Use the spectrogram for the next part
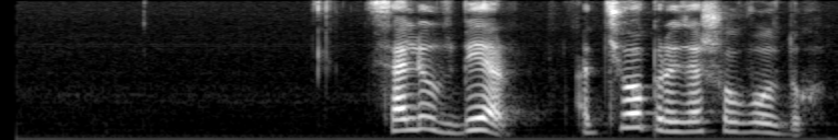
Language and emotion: Russian, positive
